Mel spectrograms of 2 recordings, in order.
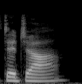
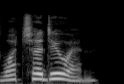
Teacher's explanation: Did you becomes did ja. What are you doing becomes what you doing. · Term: connected sounds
